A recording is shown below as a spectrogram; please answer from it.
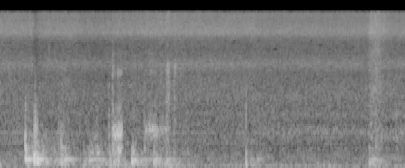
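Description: Handling noise from a clipboard being picked up and brought into place: a cluster of short knocks and rustles, then a single sharp click about two and a half seconds in.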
